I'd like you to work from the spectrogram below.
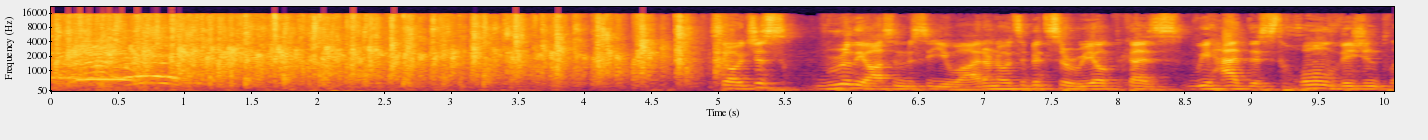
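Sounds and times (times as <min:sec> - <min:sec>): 
live audience at a show applauding: 0:00.0 - 0:05.2
speech: 0:05.0 - 0:10.0.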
